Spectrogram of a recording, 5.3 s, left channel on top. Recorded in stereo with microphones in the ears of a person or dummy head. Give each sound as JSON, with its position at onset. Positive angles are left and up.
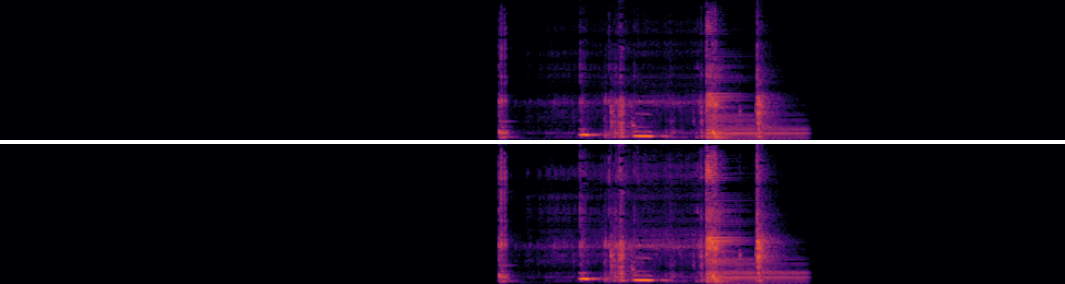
{"t": 2.5, "sound": "a chime", "side_deg": -20}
